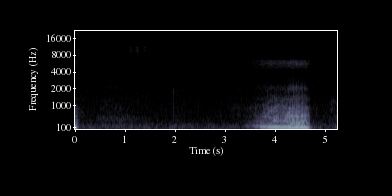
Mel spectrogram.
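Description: Quiet room, then one deep, low, vibrating snore lasting about a second on a breath in; ordinary snoring.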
